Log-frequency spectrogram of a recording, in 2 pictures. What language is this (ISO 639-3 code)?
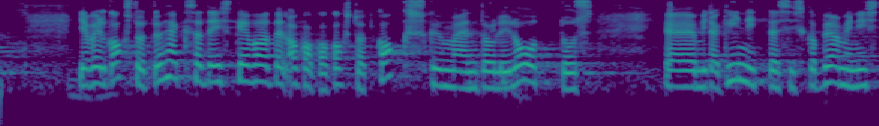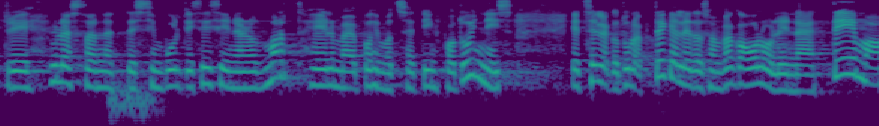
est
